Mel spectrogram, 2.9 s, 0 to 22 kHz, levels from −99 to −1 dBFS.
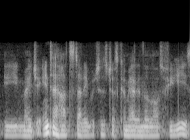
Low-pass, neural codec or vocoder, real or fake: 7.2 kHz; codec, 24 kHz, 0.9 kbps, WavTokenizer, medium speech release version 2; fake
